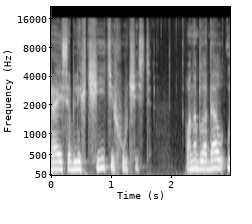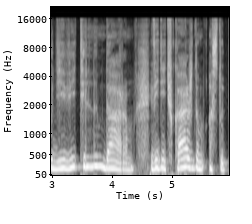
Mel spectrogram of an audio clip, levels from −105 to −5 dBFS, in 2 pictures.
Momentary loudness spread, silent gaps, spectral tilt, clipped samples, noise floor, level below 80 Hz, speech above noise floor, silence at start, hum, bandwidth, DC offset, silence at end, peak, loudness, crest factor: 8 LU; none; -5 dB/octave; under 0.1%; -52 dBFS; -44 dBFS; 38 dB; 0 s; none; 16.5 kHz; 0.4%; 0.05 s; -2 dBFS; -14 LUFS; 12 dB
